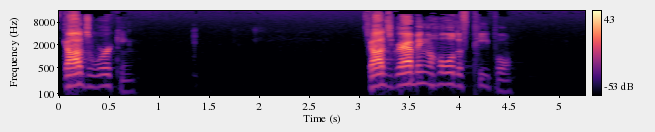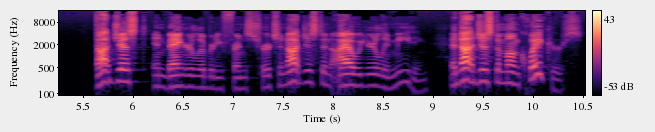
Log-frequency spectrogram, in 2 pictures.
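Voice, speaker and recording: A man's voice: a little high, moderate pace, long pauses, fairly bright tone, no room sound, clean studio sound. A man pastor preaching a sermon in an earnest, conversational way, full of rhetorical questions.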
